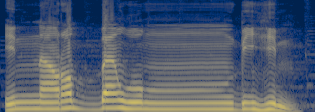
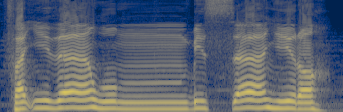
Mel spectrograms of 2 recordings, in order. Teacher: Mem sukun dibaca samar di bibir dan berdengung. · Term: ikhfa syafawi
